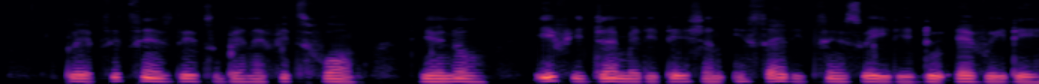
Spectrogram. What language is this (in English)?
Nigerian Pidgin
